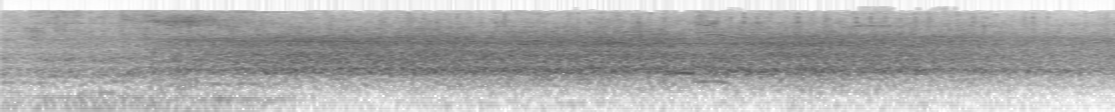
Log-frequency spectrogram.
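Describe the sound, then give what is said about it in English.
A big crowd of Mexico's football fans at the World Cup, reacting to news of another match result, cheers in a loud, continuous roar of many voices that holds steady throughout. “That is the sound of Mexico's fans learning that South Korea had beaten Germany in their match.”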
